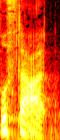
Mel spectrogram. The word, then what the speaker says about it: Lestat: But I do think, after doing some minor sleuthing on the internet afterwards, that it should be pronounced Lestat. – Well, yeah, because it's Creole, it's French. – Right, and there's no, like, E after it. Okay, great. So we're all on the same page. It's Lestat, everyone.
